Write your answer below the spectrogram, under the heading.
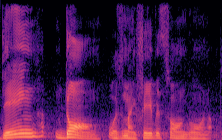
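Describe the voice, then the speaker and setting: A middle-aged man doing a stand-up comedy set at an event, with a deadpan delivery that bursts into shouted singing. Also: mid-range voice, moderate pace. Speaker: comedian host. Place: event hall with a live audience.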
